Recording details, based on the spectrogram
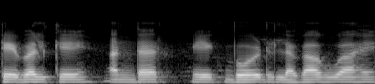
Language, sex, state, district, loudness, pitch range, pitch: Hindi, male, Uttar Pradesh, Lucknow, -17 LUFS, 110-115 Hz, 115 Hz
